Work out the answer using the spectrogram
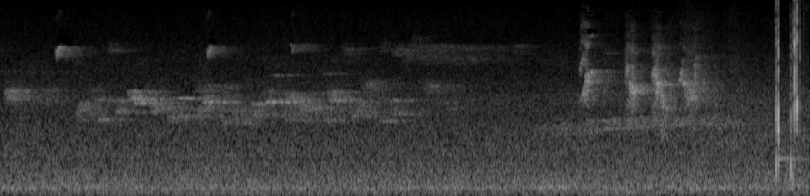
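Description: Small birds chirping: short high calls repeat throughout and come thicker towards the end, over a steady low city hum. A couple of sharp clicks sound just before the end.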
